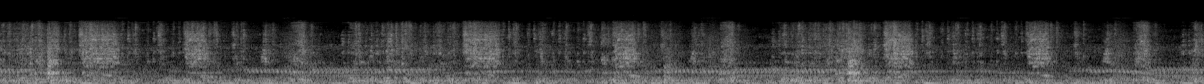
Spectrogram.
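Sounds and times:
machine whine and rumble: 0.0s - 12.0s.

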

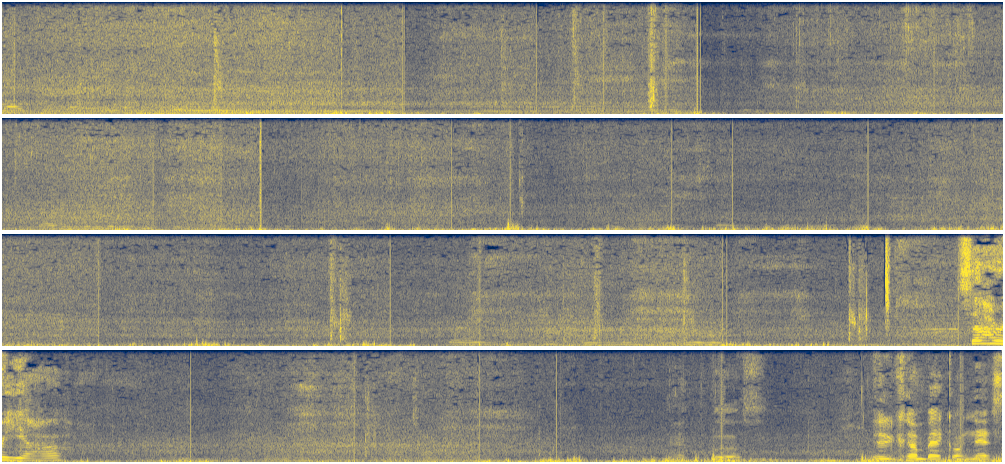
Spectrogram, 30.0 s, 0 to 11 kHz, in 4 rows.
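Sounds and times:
bus going by: 0.0s - 30.0s
road traffic: 0.0s - 30.0s
wind buffeting microphone: 0.0s - 30.0s.

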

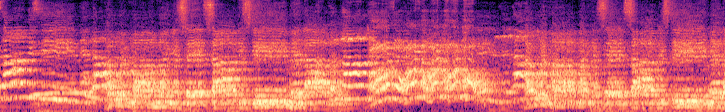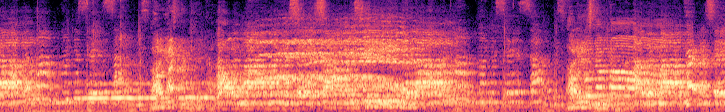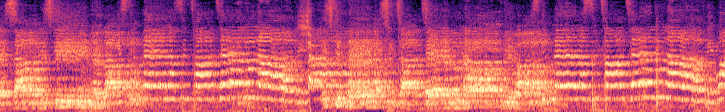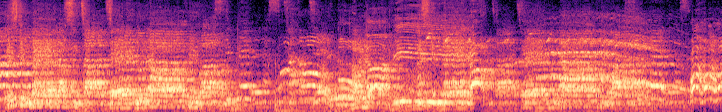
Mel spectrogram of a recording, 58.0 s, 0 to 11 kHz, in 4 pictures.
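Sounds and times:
mixed choir singing in harmony: 0.0s - 57.9s
regular percussive beat: 9.0s - 57.3s.

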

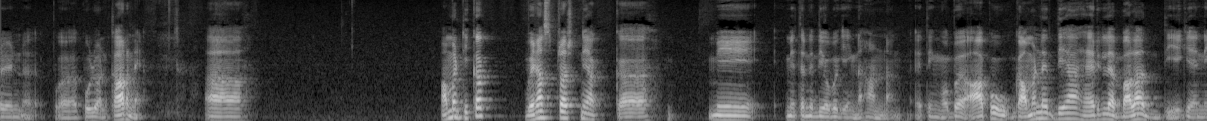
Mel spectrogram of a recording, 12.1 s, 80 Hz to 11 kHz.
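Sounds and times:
man's voice: 0.0s - 2.6s
faint click: 3.4s - 3.7s.

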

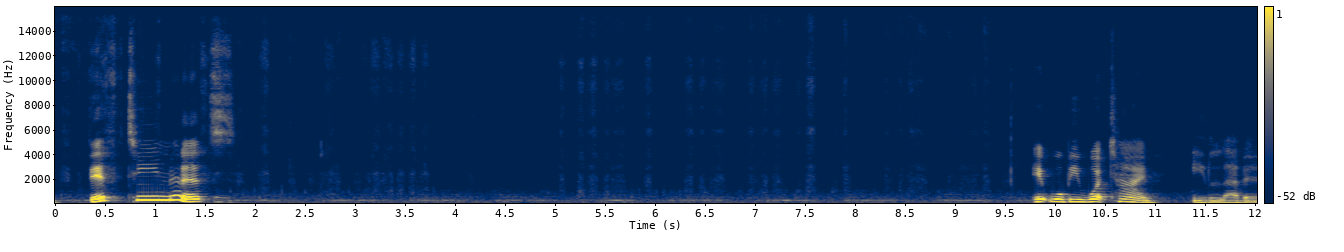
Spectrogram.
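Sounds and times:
pencil writing on paper: 1.8s - 3.9s, 5.0s - 9.4s.

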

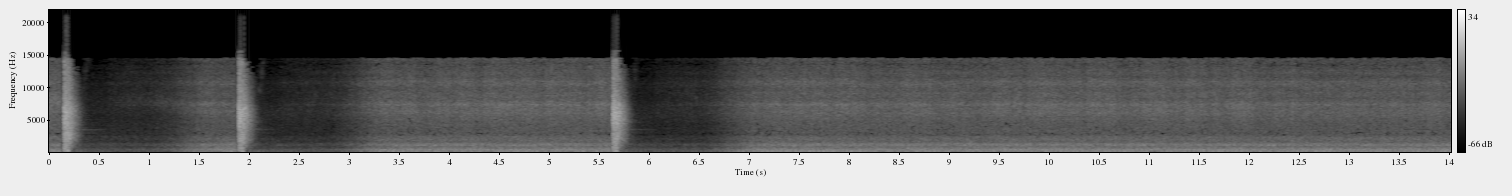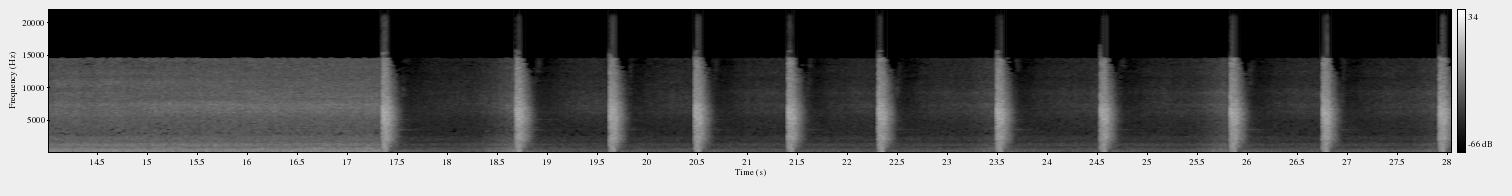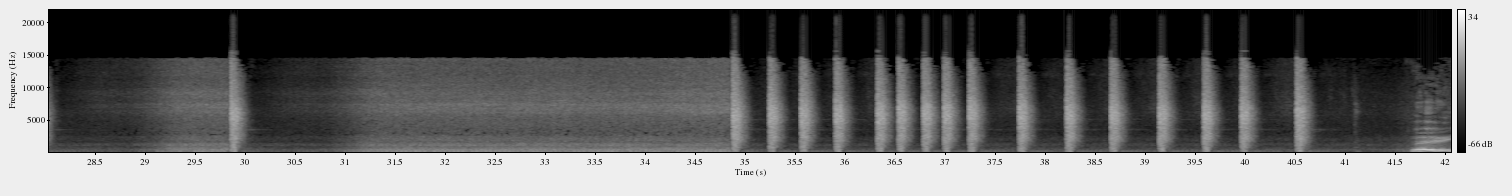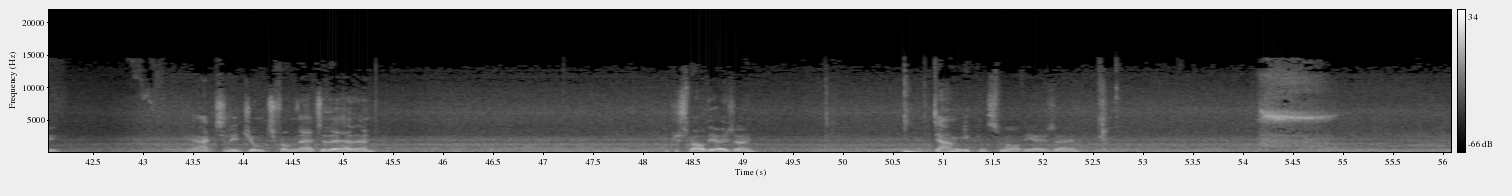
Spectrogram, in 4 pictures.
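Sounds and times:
electrical buzz: 0.0s - 2.3s, 3.2s - 17.8s, 18.6s - 22.7s, 48.2s - 56.0s
loud sharp spark cracks: 0.1s - 0.4s, 1.8s - 2.2s, 5.6s - 5.9s, 17.3s - 17.6s, 18.7s - 19.0s, 19.6s - 20.8s, 21.4s - 21.7s, 22.3s - 22.6s, 23.5s - 23.8s, 24.5s - 24.8s, 25.8s - 26.1s, 26.7s - 27.0s, 27.9s - 28.2s, 29.8s - 30.2s, 34.8s - 40.8s.

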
